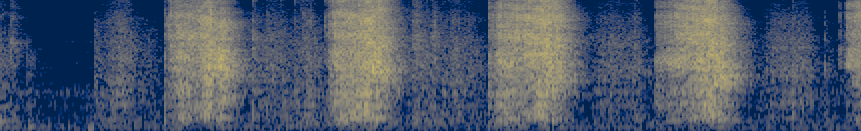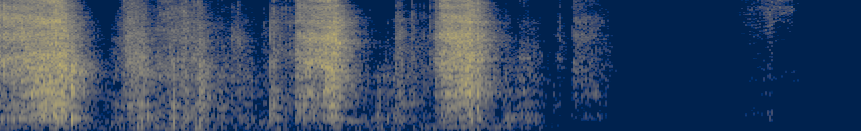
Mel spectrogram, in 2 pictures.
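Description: A restored Mora knife's steel blade is drawn in seven even strokes, a little over a second apart. The strokes stop suddenly shortly before the end.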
